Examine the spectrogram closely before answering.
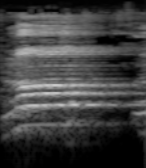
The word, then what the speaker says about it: know: Next, kite, no knife. KITE, kite. KITE pronunciation is kite.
